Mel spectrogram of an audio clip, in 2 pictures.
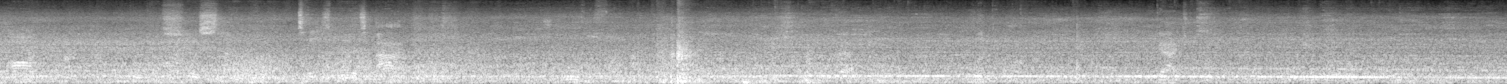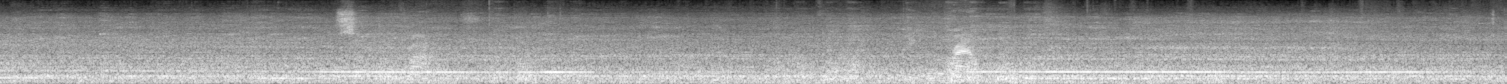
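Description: Subway car riding at speed: a steady rumble with a droning tone that slowly drifts in pitch, and a few sharp clicks now and then.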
